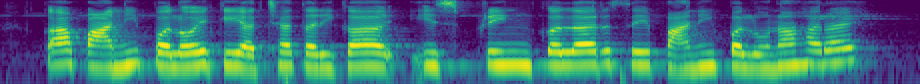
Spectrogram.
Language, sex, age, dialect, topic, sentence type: Chhattisgarhi, female, 31-35, Central, agriculture, question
